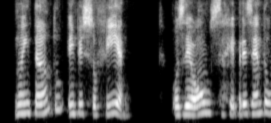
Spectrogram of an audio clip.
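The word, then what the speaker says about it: αἰών: usada no texto é o termo grego aon pronunciado Eon era usado na Grécia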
